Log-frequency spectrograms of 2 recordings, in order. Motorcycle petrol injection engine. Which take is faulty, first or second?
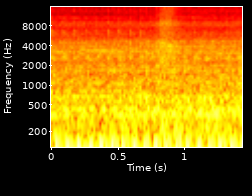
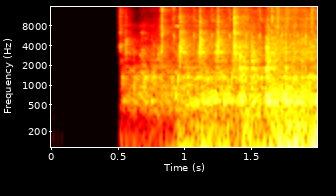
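second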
